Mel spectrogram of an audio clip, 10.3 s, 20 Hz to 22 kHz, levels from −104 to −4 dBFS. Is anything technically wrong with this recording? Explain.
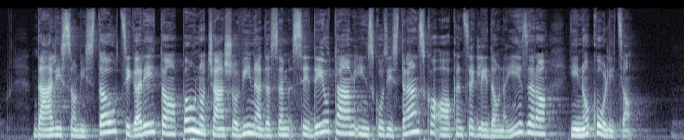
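No, nothing technically wrong is audible in this recording.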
